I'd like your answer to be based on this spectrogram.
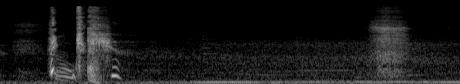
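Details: Sneezing outdoors in a summer garden in a person allergic to grass: a quick burst of two or three sharp sneezes, then a quieter sniff-like breath, over light outdoor noise.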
